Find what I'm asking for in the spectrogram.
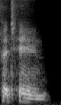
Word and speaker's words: Titane: I think it's Titane. I worked at a movie theater and I missed it when it was there. But we had like so many people coming in being like, yes, it's pronounced Titane.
